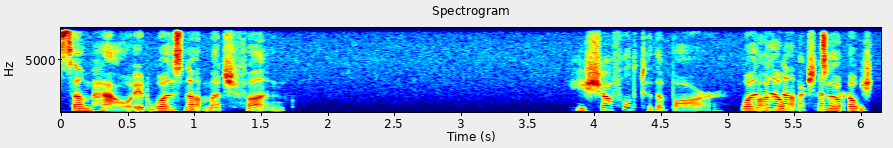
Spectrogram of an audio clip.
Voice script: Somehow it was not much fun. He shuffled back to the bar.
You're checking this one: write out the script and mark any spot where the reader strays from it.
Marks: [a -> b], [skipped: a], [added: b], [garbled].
Somehow it was not much fun. He shuffled [skipped: back] to the bar. [garbled]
